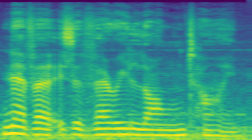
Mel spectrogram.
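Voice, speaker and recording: An actress playing a stern, bitter ancient sister in a video game, with a formal, scornful way of talking. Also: female voice, deep voice, steady tone, normal speed, background noise, natural voice.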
